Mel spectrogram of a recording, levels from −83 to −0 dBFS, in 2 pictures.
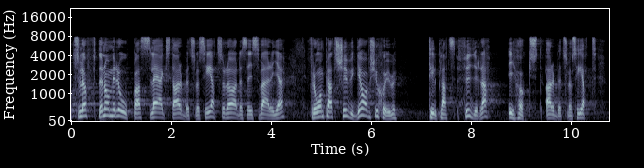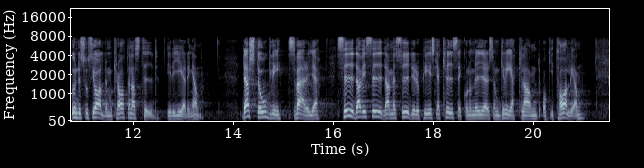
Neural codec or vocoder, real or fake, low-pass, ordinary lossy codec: none; real; none; none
